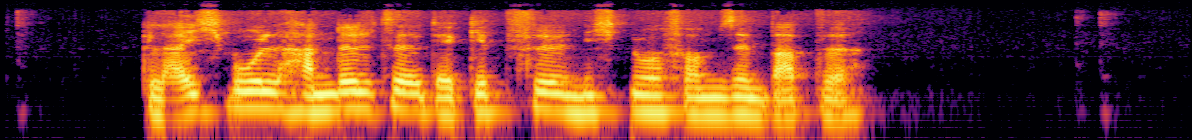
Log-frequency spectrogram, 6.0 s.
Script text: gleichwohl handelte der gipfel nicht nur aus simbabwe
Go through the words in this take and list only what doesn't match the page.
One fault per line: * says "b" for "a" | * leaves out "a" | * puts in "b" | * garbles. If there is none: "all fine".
* says "von" for "aus"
